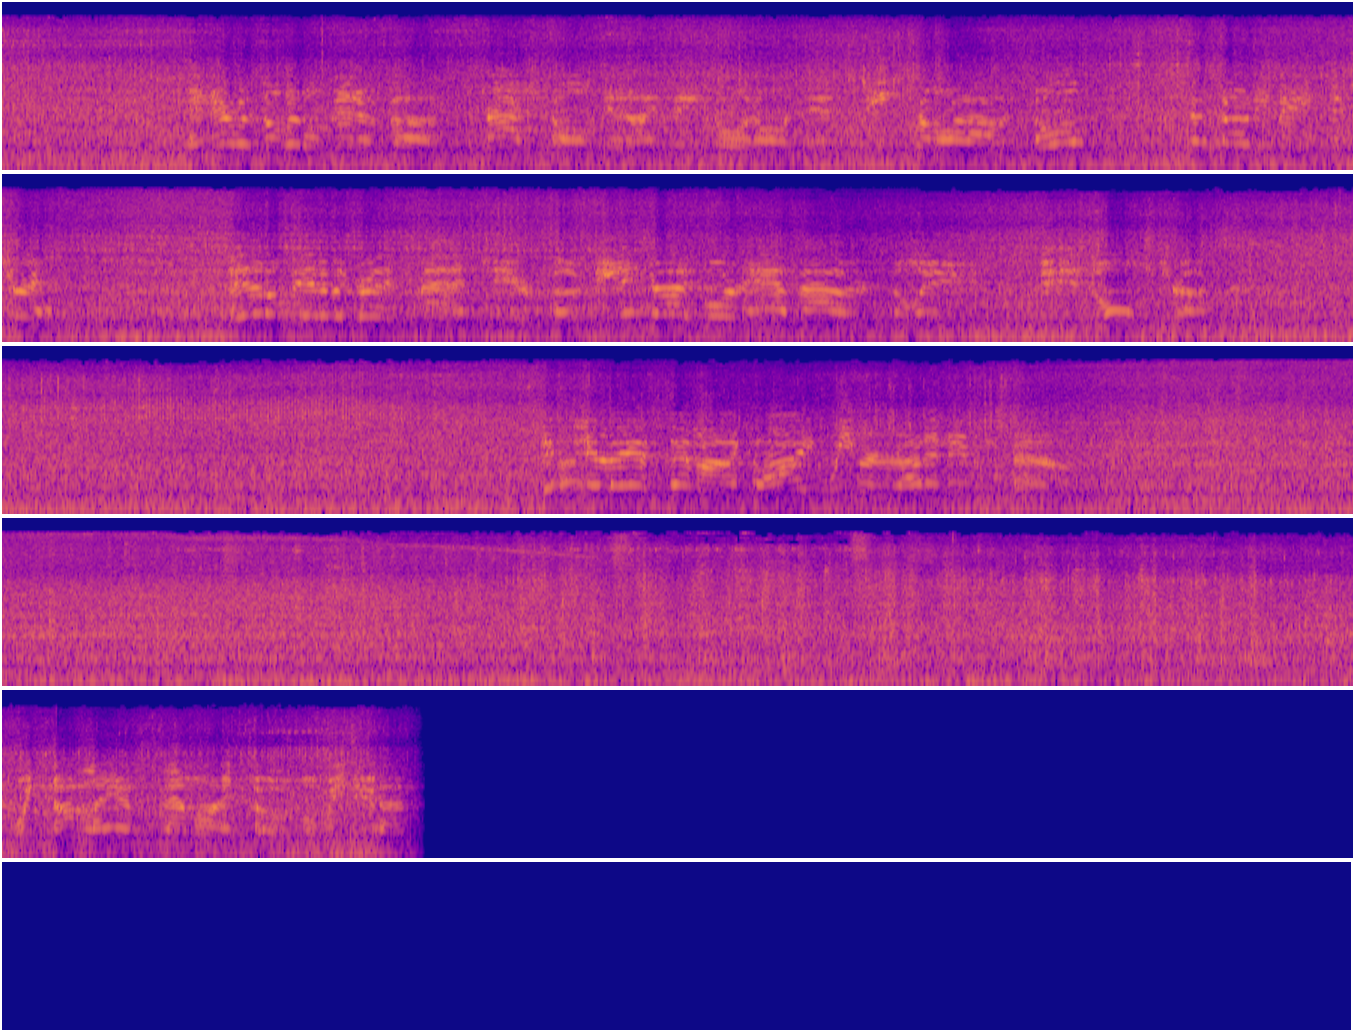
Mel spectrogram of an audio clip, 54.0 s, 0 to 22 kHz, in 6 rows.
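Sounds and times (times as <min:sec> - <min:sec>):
diesel truck engine under load: 0:00.0 - 0:38.8
person talking: 0:10.5 - 0:17.1, 0:21.6 - 0:25.2, 0:36.1 - 0:38.8.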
